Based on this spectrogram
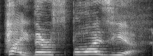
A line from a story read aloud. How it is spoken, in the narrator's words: One of them shouted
